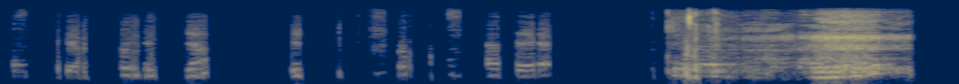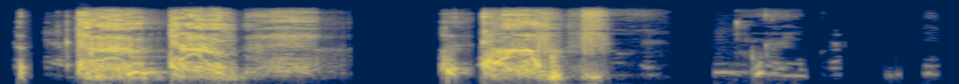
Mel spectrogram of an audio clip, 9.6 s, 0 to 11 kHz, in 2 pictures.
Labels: {"expert_labels": [{"quality": "good", "cough_type": "wet", "dyspnea": false, "wheezing": false, "stridor": false, "choking": false, "congestion": true, "nothing": false, "diagnosis": "lower respiratory tract infection", "severity": "severe"}], "age": 47, "gender": "female", "respiratory_condition": false, "fever_muscle_pain": false, "status": "COVID-19"}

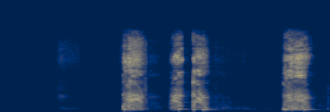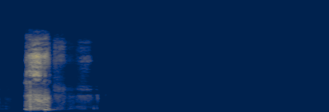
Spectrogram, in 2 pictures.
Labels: {"expert_labels": [{"quality": "good", "cough_type": "wet", "dyspnea": false, "wheezing": false, "stridor": false, "choking": false, "congestion": false, "nothing": true, "diagnosis": "lower respiratory tract infection", "severity": "severe"}], "gender": "female", "respiratory_condition": true, "fever_muscle_pain": false, "status": "symptomatic"}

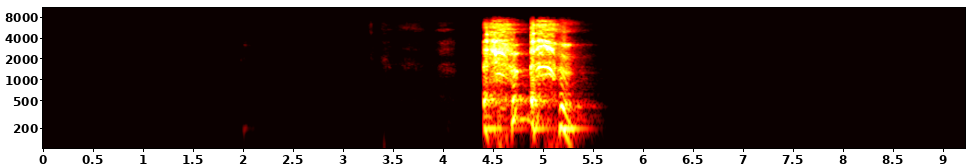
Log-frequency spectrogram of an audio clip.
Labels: {"expert_labels": [{"quality": "good", "cough_type": "dry", "dyspnea": false, "wheezing": false, "stridor": false, "choking": false, "congestion": false, "nothing": true, "diagnosis": "upper respiratory tract infection", "severity": "mild"}], "age": 28, "gender": "male", "respiratory_condition": false, "fever_muscle_pain": false, "status": "healthy"}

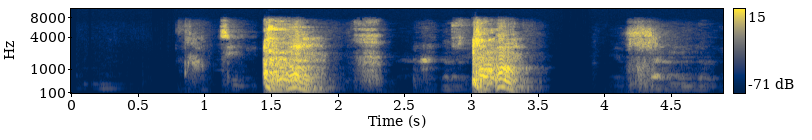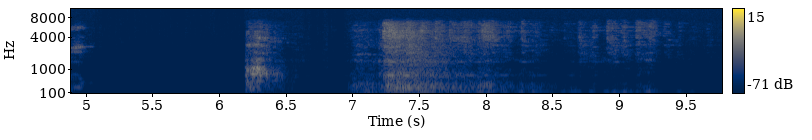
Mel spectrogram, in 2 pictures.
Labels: {"expert_labels": [{"quality": "good", "cough_type": "dry", "dyspnea": false, "wheezing": false, "stridor": false, "choking": false, "congestion": false, "nothing": true, "diagnosis": "healthy cough", "severity": "pseudocough/healthy cough"}]}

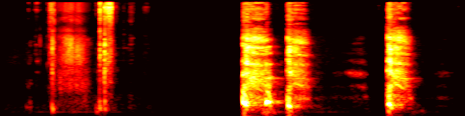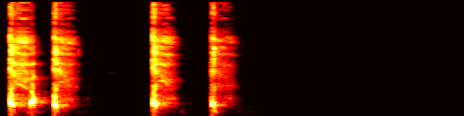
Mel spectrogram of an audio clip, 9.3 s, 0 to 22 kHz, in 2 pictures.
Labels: {"expert_labels": [{"quality": "good", "cough_type": "dry", "dyspnea": false, "wheezing": false, "stridor": false, "choking": false, "congestion": false, "nothing": true, "diagnosis": "upper respiratory tract infection", "severity": "mild"}], "age": 66, "gender": "female", "respiratory_condition": false, "fever_muscle_pain": false, "status": "healthy"}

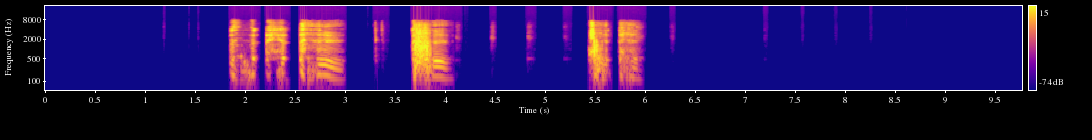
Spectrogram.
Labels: {"expert_labels": [{"quality": "ok", "cough_type": "dry", "dyspnea": false, "wheezing": false, "stridor": false, "choking": false, "congestion": false, "nothing": true, "diagnosis": "upper respiratory tract infection", "severity": "unknown"}]}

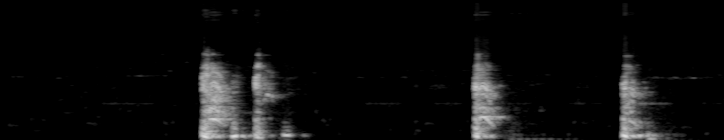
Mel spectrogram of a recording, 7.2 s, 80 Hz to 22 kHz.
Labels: {"expert_labels": [{"quality": "ok", "cough_type": "dry", "dyspnea": false, "wheezing": false, "stridor": false, "choking": false, "congestion": false, "nothing": true, "diagnosis": "upper respiratory tract infection", "severity": "mild"}], "age": 40, "gender": "male", "respiratory_condition": false, "fever_muscle_pain": false, "status": "healthy"}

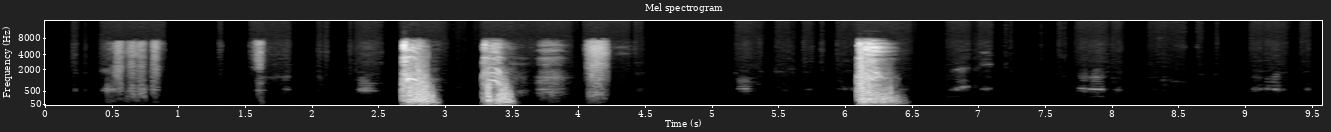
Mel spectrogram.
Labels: {"expert_labels": [{"quality": "poor", "cough_type": "unknown", "dyspnea": false, "wheezing": false, "stridor": false, "choking": false, "congestion": false, "nothing": true, "diagnosis": "healthy cough", "severity": "unknown"}], "age": 21, "gender": "female", "respiratory_condition": false, "fever_muscle_pain": false, "status": "COVID-19"}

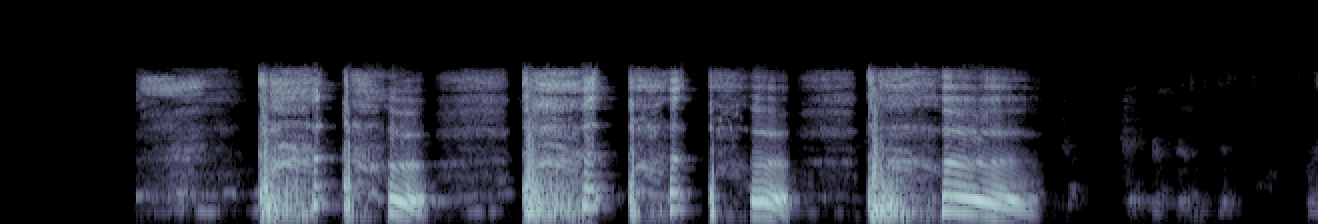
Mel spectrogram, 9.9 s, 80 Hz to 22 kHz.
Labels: {"expert_labels": [{"quality": "ok", "cough_type": "dry", "dyspnea": false, "wheezing": true, "stridor": false, "choking": false, "congestion": false, "nothing": true, "diagnosis": "COVID-19", "severity": "mild"}], "age": 37, "gender": "male", "respiratory_condition": true, "fever_muscle_pain": true, "status": "COVID-19"}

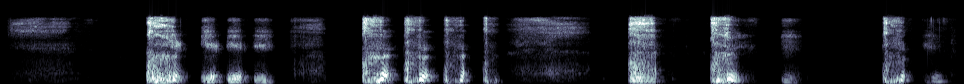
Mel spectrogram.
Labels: {"expert_labels": [{"quality": "good", "cough_type": "wet", "dyspnea": true, "wheezing": false, "stridor": false, "choking": false, "congestion": true, "nothing": false, "diagnosis": "lower respiratory tract infection", "severity": "mild"}]}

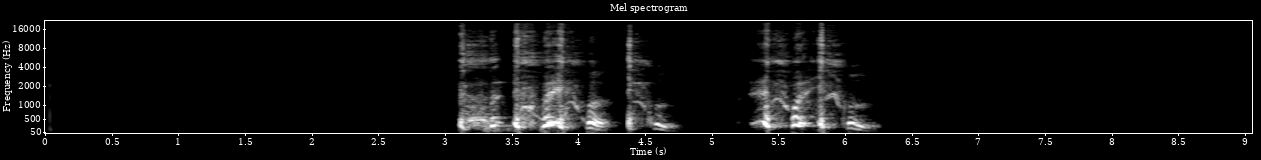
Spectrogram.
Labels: {"expert_labels": [{"quality": "good", "cough_type": "wet", "dyspnea": false, "wheezing": false, "stridor": false, "choking": false, "congestion": false, "nothing": true, "diagnosis": "lower respiratory tract infection", "severity": "mild"}], "age": 59, "gender": "male", "respiratory_condition": false, "fever_muscle_pain": false, "status": "symptomatic"}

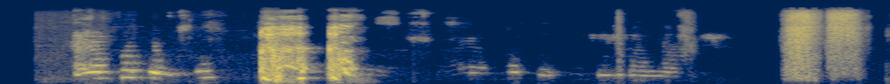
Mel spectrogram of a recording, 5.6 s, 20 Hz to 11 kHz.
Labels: {"expert_labels": [{"quality": "ok", "cough_type": "unknown", "dyspnea": false, "wheezing": false, "stridor": false, "choking": false, "congestion": false, "nothing": true, "diagnosis": "lower respiratory tract infection", "severity": "mild"}], "age": 40, "gender": "female", "respiratory_condition": false, "fever_muscle_pain": false, "status": "symptomatic"}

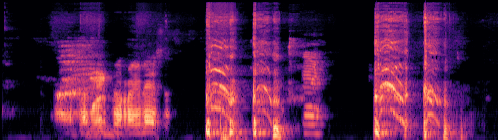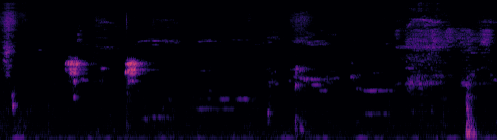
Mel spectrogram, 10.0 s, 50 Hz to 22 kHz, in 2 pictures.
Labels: {"expert_labels": [{"quality": "ok", "cough_type": "dry", "dyspnea": false, "wheezing": false, "stridor": false, "choking": false, "congestion": false, "nothing": true, "diagnosis": "COVID-19", "severity": "mild"}]}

